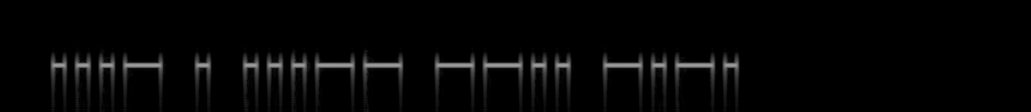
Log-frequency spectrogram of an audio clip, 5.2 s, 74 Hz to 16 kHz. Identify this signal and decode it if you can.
Morse code, heard as a keyed tone, about 20 wpm, 700 Hz. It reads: VE3ZC
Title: DXCC-100 Call Signs - 5 Characters - 20wpm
